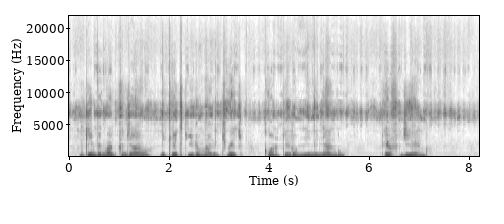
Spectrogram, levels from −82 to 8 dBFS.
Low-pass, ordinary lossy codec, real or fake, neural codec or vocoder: none; none; fake; codec, 44.1 kHz, 3.4 kbps, Pupu-Codec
